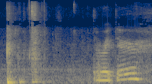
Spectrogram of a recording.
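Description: A handheld torch set down on a table with a knock, followed by a lighter clunk about half a second later. A short hummed or murmured voice sound comes near the end.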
